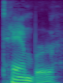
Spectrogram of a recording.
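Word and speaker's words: Timbre: music projects was called Tambber um spelled t i m r e. A lot of people pronounce it timber, but it's actually pronounced tambber.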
